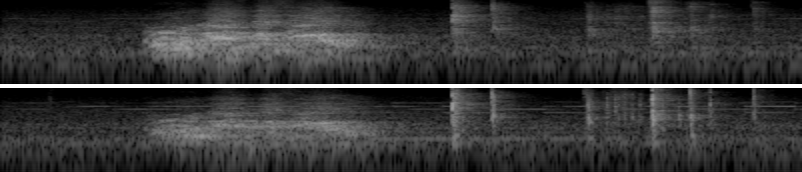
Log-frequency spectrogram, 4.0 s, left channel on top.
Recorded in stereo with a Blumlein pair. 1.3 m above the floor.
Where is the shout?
30° left, 1.3 m; by 1.8 s 65° left, 2 m.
